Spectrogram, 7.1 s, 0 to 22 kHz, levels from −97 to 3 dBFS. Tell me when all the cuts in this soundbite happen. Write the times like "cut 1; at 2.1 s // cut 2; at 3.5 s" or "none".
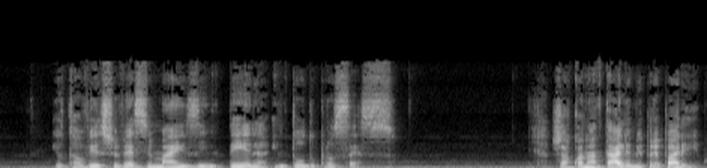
none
